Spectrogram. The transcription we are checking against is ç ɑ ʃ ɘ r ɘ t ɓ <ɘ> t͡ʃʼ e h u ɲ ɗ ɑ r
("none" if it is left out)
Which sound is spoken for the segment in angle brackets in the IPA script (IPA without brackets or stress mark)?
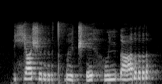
ɘ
